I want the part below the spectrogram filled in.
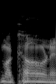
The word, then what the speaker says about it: McCone: And your name is McCone, and it rhymes with throne.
